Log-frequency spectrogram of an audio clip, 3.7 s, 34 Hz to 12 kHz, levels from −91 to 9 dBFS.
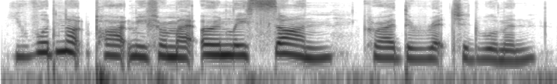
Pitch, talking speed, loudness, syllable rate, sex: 235 Hz, 210 wpm, -16 LUFS, 4.9 syllables/s, female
